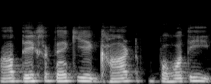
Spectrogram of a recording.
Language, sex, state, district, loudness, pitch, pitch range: Hindi, male, Uttarakhand, Uttarkashi, -16 LUFS, 150 Hz, 145-155 Hz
